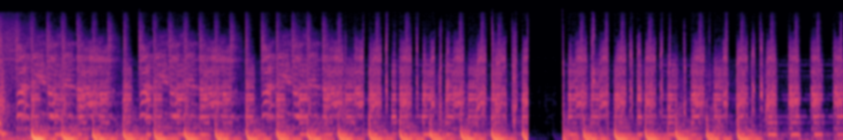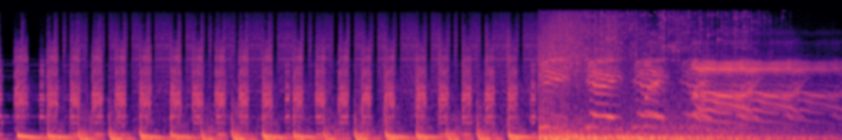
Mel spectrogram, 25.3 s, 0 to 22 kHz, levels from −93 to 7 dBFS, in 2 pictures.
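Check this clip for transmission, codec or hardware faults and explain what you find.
One fault stands out: a 24-bit alignment error (too quiet) from 7.93 to 8.45 s. For these 0.52 s, 24-bit samples stored in the low bytes of 32-bit words were read as full 32-bit integers, dropping the level about 48 dB. The sound stays clean but nearly inaudible, with abrupt level changes at both edges.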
